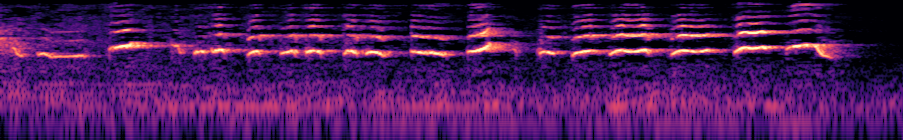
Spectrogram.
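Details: Pet cockatiel whistling a continuous tune of clear, slurred notes that dip and rise, about four notes a second, sung as a tutor for young birds or reluctant singers to copy.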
